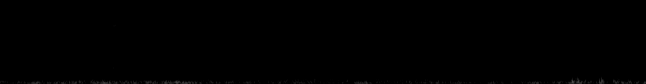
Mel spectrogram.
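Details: Low, steady rumbling growl from two mixed-breed dogs, a 12-week-old Alaskan Klee Kai cross Pomeranian puppy named Luigi and 7-year-old American Eskimo cross Chihuahua Pooki, fighting over a toy fox indoors, faint throughout with small clicks and taps.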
